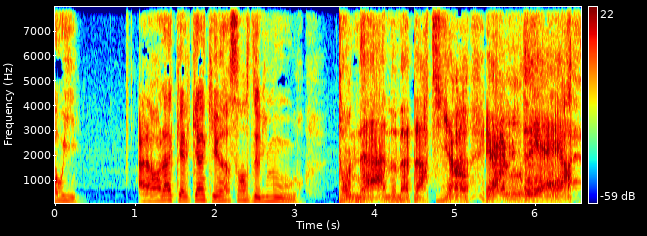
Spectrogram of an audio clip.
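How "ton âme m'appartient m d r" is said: slow, whispered possessed growl; eerie possessed voice reading a threat; demonic voice. Acted. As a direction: hiss it slowly like a demon. Creepy comment read aloud.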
